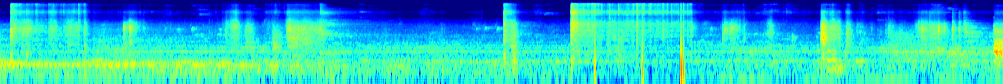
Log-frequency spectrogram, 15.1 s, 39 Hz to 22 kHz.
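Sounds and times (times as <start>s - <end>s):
welding arc crackling hiss: 0.0s - 2.2s, 7.5s - 7.9s, 8.6s - 11.6s.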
